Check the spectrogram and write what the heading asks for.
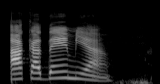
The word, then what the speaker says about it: academia: Academia. Como é que a gente pronuncia em português? Academia. Então, a sílaba tônica em português é a última sílaba e a penúltima sílaba em espanhol, academia.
